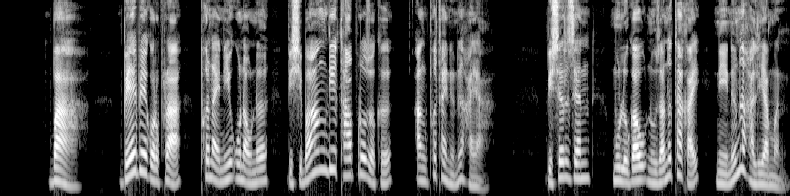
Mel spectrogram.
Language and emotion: Bodo, surprised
